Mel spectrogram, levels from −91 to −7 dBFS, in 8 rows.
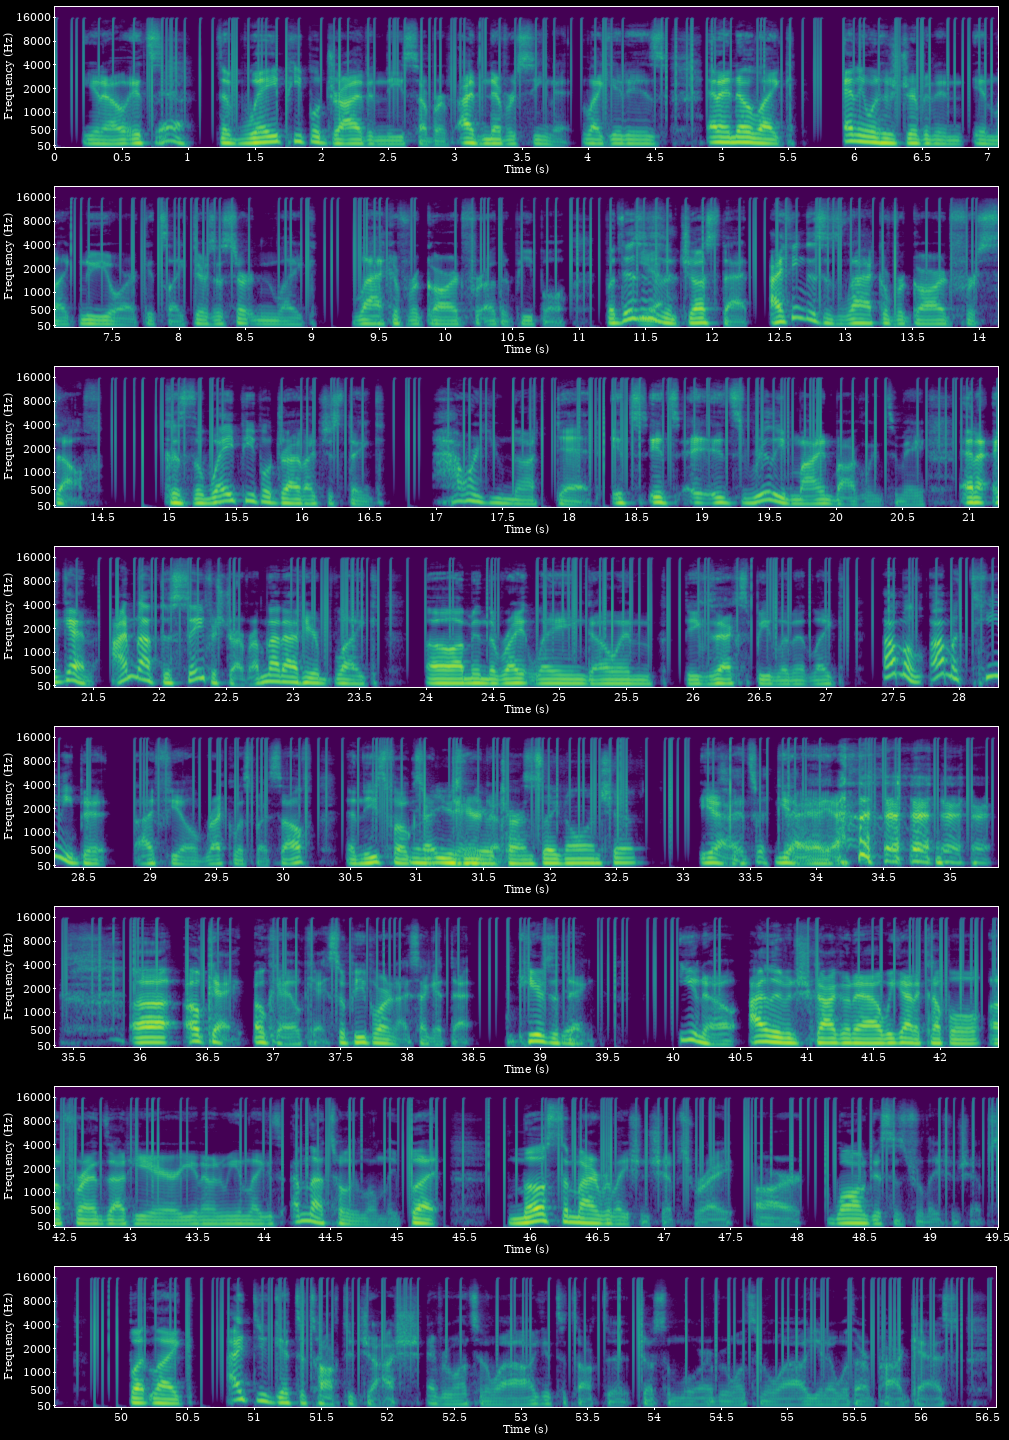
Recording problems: crackle, like an old record; noticeable; 10 dB below the speech

